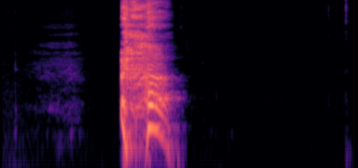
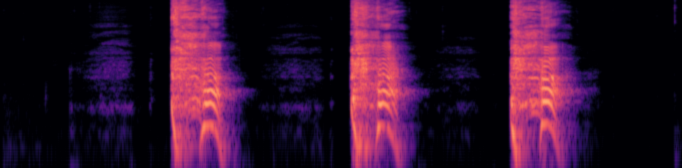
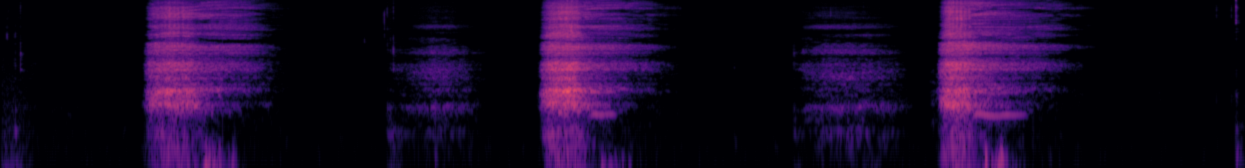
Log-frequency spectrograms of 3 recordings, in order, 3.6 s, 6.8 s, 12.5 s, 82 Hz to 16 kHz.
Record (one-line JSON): {"cough_length": "3.6 s", "cough_amplitude": 32768, "cough_signal_mean_std_ratio": 0.29, "three_cough_length": "6.8 s", "three_cough_amplitude": 32768, "three_cough_signal_mean_std_ratio": 0.38, "exhalation_length": "12.5 s", "exhalation_amplitude": 6739, "exhalation_signal_mean_std_ratio": 0.36, "survey_phase": "alpha (2021-03-01 to 2021-08-12)", "age": "65+", "gender": "Male", "wearing_mask": "No", "symptom_cough_any": true, "symptom_onset": "6 days", "smoker_status": "Ex-smoker", "respiratory_condition_asthma": false, "respiratory_condition_other": false, "recruitment_source": "REACT", "submission_delay": "1 day", "covid_test_result": "Negative", "covid_test_method": "RT-qPCR"}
